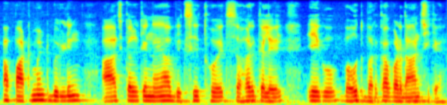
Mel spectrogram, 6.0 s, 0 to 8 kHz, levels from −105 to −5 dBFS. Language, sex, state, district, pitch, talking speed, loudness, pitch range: Angika, male, Bihar, Bhagalpur, 125 Hz, 150 wpm, -18 LUFS, 120-135 Hz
